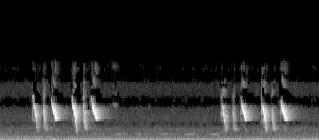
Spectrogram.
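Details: Caged bar-winged prinia; two bursts of four to five loud, sharp, high chirps given in quick succession, separated by a pause of about two seconds.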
